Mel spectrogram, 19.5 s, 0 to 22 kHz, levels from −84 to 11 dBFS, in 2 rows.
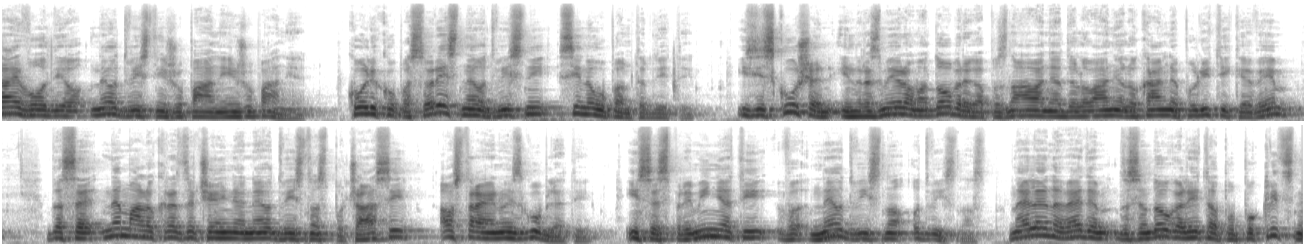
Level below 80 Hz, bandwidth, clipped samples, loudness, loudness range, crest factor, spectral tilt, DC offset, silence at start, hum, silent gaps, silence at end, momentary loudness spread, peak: -46 dBFS; 20 kHz; under 0.1%; -17 LUFS; 2 LU; 16 dB; -6 dB/octave; under 0.1%; 0 s; none; none; 0 s; 8 LU; -2 dBFS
